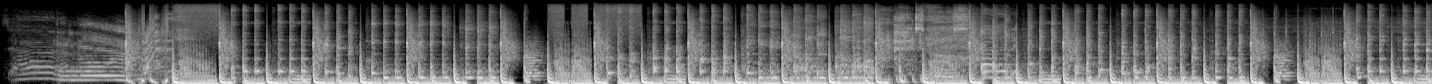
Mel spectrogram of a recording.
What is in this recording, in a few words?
remix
